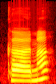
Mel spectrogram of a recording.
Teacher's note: kana kaf fathah setelahnya alif. Nah di sini mad asli dibaca dua harakat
